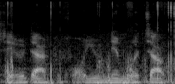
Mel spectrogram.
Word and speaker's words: pterodactyl: Yes, the P is silent, so it's not pterodactyl, it's pterodactyl for all you nimwits out there.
